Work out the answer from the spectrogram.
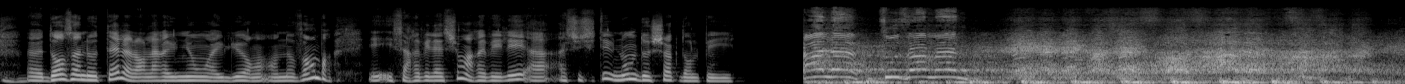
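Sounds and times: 
speech: 0.0s - 7.4s, 8.0s - 12.0s
protest crowd chanting an anti-fascist slogan in unison: 8.0s - 14.0s.

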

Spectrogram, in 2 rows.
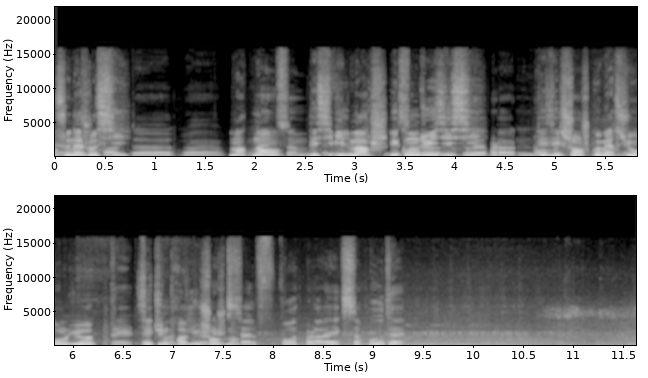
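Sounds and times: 
speech: 0.0s - 1.2s, 1.8s - 9.8s
trucks idling: 7.2s - 11.6s.

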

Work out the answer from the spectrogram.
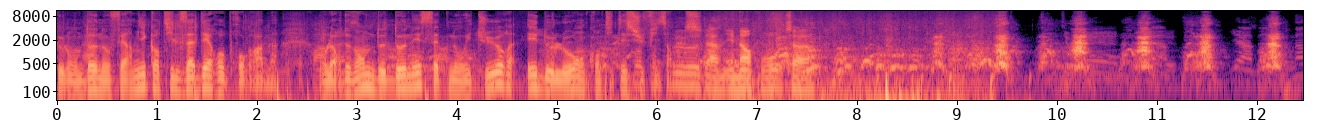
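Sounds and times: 
speech: 0.0s - 8.2s
many caged dogs barking in rusty grey cages: 2.9s - 4.0s, 5.1s - 12.4s.

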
